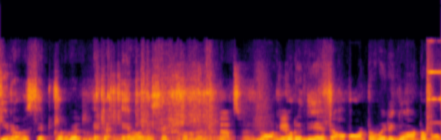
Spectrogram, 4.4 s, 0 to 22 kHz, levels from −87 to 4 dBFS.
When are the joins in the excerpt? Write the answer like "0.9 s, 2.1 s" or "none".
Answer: 2.5 s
